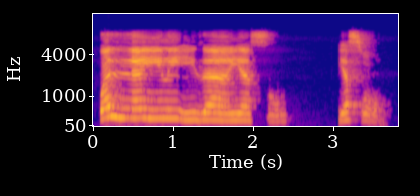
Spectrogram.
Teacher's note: kita alirkan dulu suaranya di huruf sin sukun dengan suara yang tipis dan ada seruit tajam yang keluar, tapi ditutup dengan ro sukun dengan bacaan yang tebal.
